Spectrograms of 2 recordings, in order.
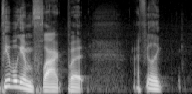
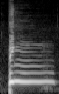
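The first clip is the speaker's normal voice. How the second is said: very high ringing "bing"; ping it out like a tiny bell; imitated bing. Streamer voicing the crafting moment, high bing.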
